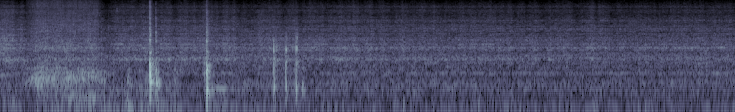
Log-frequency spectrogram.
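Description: Hands handling something on a table: a brief rustle, then two sharp knocks about half a second apart and three quick small clicks, over a steady faint background hum.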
